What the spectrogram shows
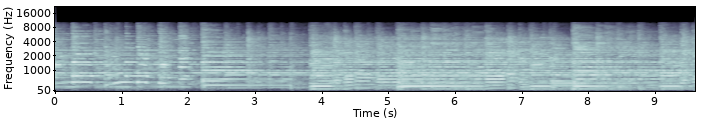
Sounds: rock and roll
music

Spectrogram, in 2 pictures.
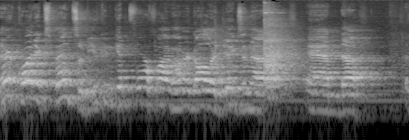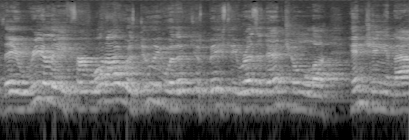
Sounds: speech

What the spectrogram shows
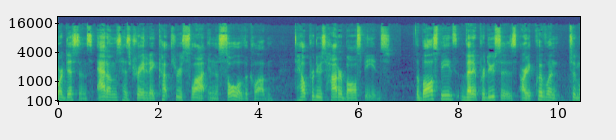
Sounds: speech

